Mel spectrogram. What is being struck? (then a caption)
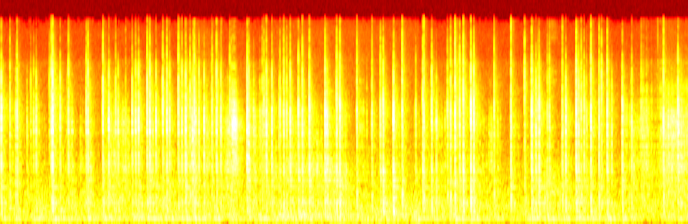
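Wooden dining tabletop. Long red acrylic nails tap rapidly with both hands on the large, solid wooden tabletop of a dining table. The result is a quiet, dense flurry of bright, crisp clicks that stop almost instantly, with a faint low hum underneath.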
